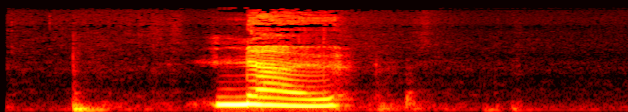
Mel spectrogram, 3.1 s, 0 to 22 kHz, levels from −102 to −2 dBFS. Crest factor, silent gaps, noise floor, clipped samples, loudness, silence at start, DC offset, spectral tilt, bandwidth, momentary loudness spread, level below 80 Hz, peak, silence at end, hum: 16 dB; none; -69 dBFS; under 0.1%; -15 LUFS; 0.35 s; under 0.1%; -5 dB/octave; 14.5 kHz; 16 LU; -58 dBFS; -4 dBFS; 1.45 s; none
